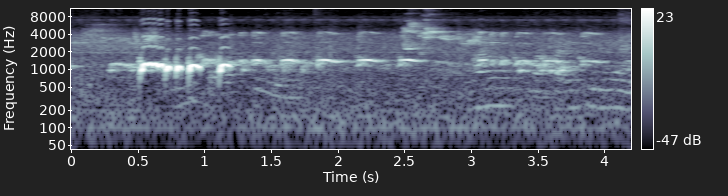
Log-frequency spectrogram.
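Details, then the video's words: Morning call of a zebra dove: one clear phrase of a drawn-out note and three short rolling coos, after which quieter, more distant dove phrases continue. "suara burung perkutut gacor | zebra dove still calling every morning"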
